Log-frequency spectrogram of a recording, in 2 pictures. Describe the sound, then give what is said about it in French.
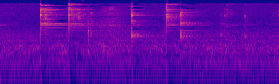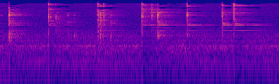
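Teaspoon stirring water, sugar and a sachet of yeast in a container: many light, bright metallic clinks at an irregular pace, fairly faint, with no talk. “avec l'eau et avec la cuillère à thé de sucre. Alors, on mélange.”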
